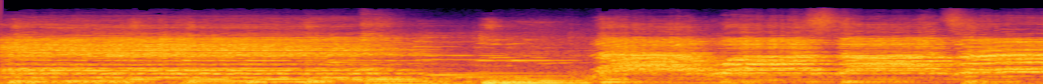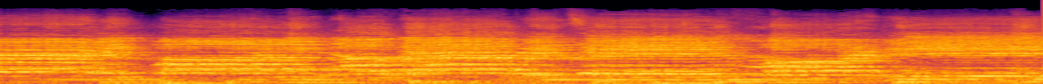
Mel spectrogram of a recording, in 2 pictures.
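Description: Mixed choir of men and women singing a gospel hymn together, in phrases with short breaks between them.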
